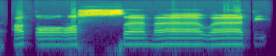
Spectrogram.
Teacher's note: انی وجہت وجہی للذی فطر السماوات، فطر تو کو پور پڑھیں گے یعنی موٹا پڑھیں گے، را کے اوپر بھی زبر ہے، اس کو بھی موٹا پڑھیں گے، را سین کے ساتھ ملے گا۔ فطر السماوات، میم اور واو کے اوپر دونوں کے اوپر کھڑی زبر ہے، دونوں کو ایک ایک الف کے برابر کھینچ کر پڑھیں گے۔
